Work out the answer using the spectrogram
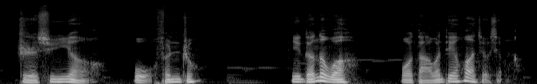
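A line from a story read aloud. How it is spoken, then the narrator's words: Calm, indifferent. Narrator (Chinese): 李炫淡淡的说道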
